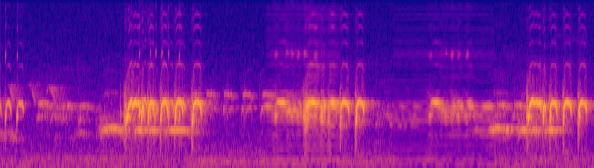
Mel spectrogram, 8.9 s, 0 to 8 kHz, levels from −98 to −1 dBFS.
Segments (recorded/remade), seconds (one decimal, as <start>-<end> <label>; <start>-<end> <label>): 0.0-4.0 recorded; 4.0-5.1 remade; 5.1-5.9 recorded; 5.9-7.4 remade; 7.4-8.9 recorded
